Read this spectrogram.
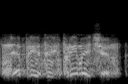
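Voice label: Serbian enemy detected mood med; speech; War Thunder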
